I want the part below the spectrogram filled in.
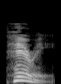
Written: perry

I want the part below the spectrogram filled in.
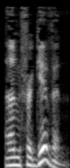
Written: unforgiven

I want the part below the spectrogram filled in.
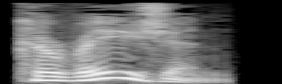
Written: corrasion

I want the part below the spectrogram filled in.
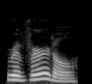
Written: revertal

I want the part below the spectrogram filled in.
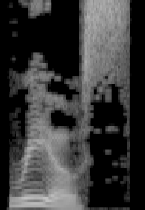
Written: rios

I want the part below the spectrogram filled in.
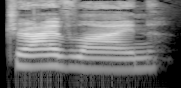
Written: driveline

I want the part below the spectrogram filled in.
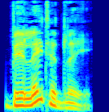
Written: belatedly

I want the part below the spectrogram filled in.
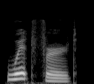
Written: whitford

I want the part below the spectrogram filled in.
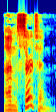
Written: uncertain

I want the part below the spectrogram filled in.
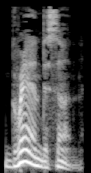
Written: grandson

